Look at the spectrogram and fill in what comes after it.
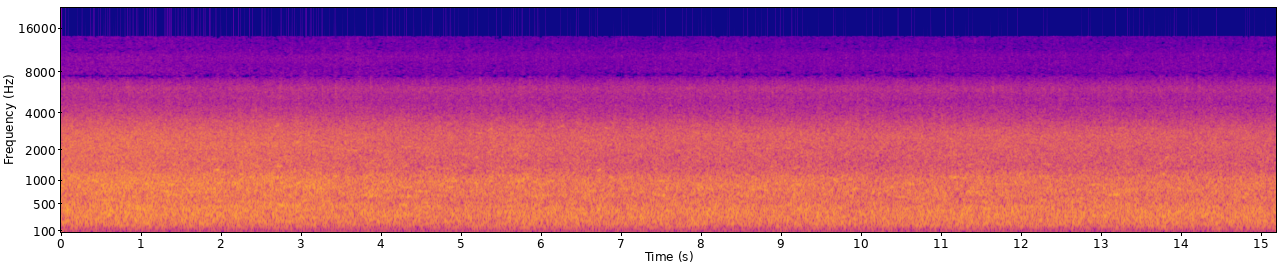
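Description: Heavy rain, a steady rushing hiss, pouring off the edge of a tent canopy in streams and splashing on the ground.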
